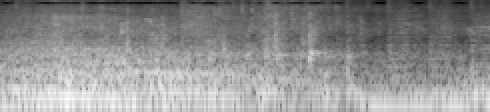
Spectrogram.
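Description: Range Rover Sport driving across a lawn with a giant spiked aerator wheel punching the turf: a rumbling, clattering noise of engine, tyres, spikes and flung clods, fading as it moves away.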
